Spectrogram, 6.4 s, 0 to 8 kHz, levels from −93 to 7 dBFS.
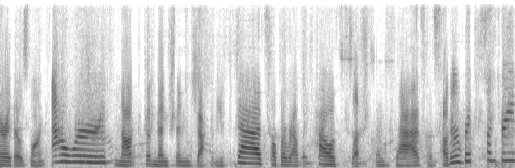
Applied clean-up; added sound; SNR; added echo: neural separator model SepFormer DNS4.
